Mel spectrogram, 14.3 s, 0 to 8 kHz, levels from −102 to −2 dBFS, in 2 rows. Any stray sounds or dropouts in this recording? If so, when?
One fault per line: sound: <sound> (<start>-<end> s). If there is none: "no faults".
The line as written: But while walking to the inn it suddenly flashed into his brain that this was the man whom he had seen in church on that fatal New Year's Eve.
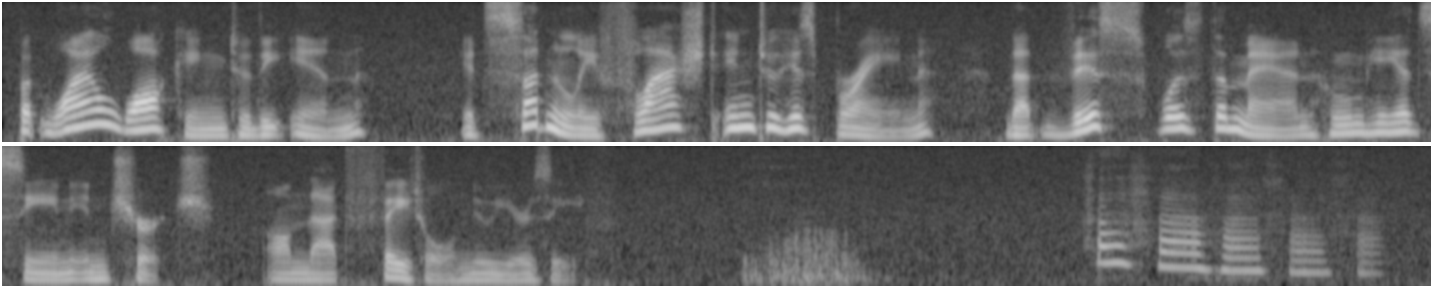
sound: sigh (10.8-11.6 s)
sound: laugh (12.5-14.1 s)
